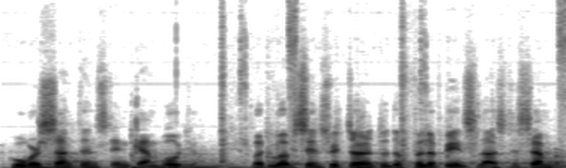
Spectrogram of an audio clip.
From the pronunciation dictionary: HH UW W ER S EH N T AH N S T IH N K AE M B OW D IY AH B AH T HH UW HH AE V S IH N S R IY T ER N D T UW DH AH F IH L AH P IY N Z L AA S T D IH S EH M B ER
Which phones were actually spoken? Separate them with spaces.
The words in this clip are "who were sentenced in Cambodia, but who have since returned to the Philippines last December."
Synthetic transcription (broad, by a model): HH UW W ER S EH N T AH N S T IH N K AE M B OW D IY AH B AH T HH UW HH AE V S IH N S R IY T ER N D T UW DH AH F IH L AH P IY N S L AA S T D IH S EH M B ER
